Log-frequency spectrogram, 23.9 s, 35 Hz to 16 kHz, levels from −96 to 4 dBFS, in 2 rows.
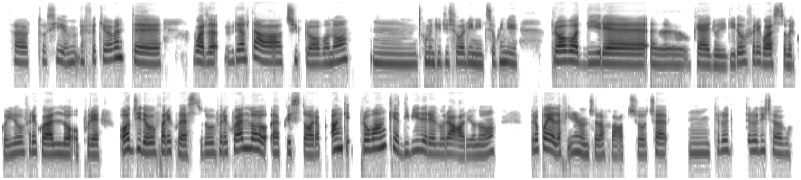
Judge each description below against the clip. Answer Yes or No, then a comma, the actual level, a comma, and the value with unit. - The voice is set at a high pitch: Yes, high, 210 Hz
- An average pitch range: Yes, average, 3.3 semitones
